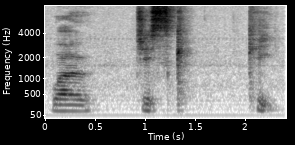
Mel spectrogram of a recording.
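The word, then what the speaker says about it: Wojcicki: The previous CEO of YouTube was the Polish American feminist woman Susan Wajiski, pronounced wo jisk key close brackets, who promoted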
